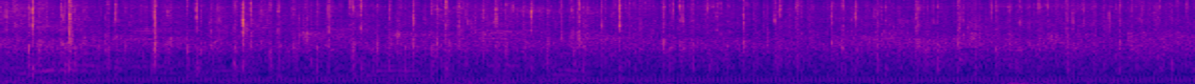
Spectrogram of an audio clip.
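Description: Congregation applauding: many hands clapping at a moderate level.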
